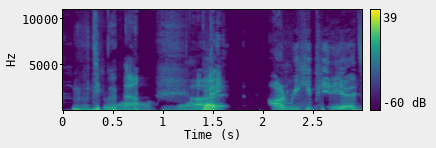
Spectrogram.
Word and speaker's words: Duhamel: Duhamel. Duhamel.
